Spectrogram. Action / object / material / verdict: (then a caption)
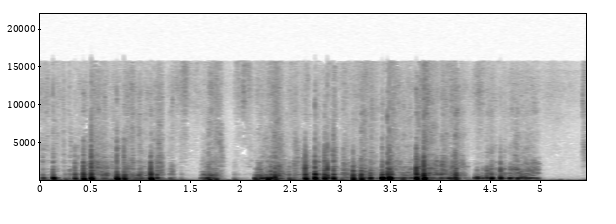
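tap / rigid cardboard box / cardboard / none. Fingertips and nails tap quickly on the lid and edge of a closed, hollow white rigid cardboard gift box. The result is rapid bursts of short, dull, hollow knocks with a low-mid body, separated by brief pauses and ending in a moment of quiet.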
